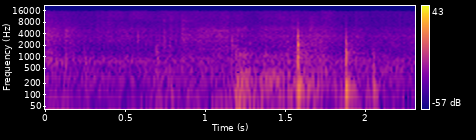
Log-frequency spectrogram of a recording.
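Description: A low thump about a second in, then two sharp knocks close together near the end, from the clear plastic tub holding a ball python as it sits on the digital kitchen scale.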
